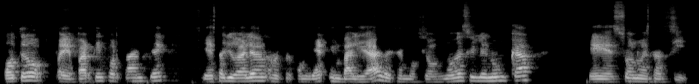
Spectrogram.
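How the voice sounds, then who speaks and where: Here the man's voice is a little high, brisk, and sharp. He's a clinical psychologist answering interview questions on a video call, with plenty of fillers and restarts.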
